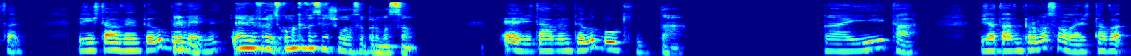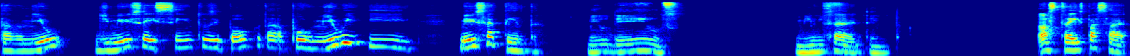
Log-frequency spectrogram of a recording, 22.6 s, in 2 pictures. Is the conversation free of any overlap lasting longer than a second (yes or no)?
yes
